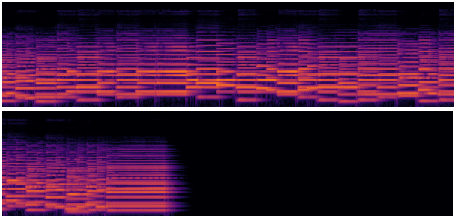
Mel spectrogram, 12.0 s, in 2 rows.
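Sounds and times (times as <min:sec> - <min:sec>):
two-part polska dance tune: 0:00.0 - 0:08.3.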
